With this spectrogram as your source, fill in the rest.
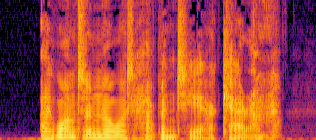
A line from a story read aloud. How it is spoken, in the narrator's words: Lord Jared snapped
